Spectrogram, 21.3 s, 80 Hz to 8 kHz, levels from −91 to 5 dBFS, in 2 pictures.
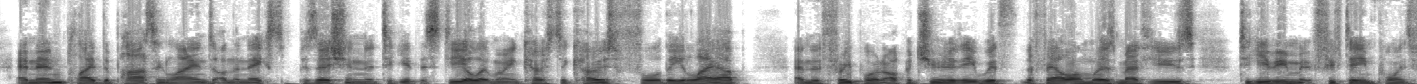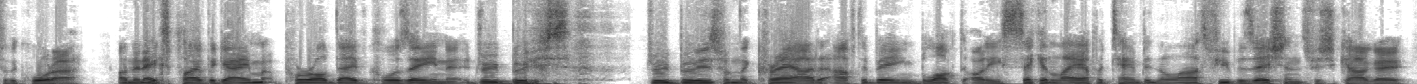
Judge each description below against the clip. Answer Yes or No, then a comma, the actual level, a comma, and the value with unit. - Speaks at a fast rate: Yes, fast, 210 wpm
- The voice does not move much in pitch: Yes, narrow, 1.8 semitones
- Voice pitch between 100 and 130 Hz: Yes, low, 110 Hz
